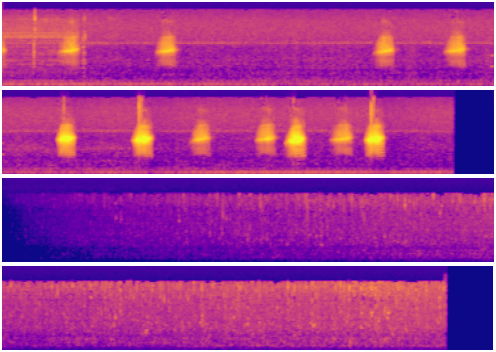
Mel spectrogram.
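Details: Iberian parsley frog uttering sharp, short clicking croaks, about ten spaced notes over nine seconds over a low steady hum, then silence and a faint hiss.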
